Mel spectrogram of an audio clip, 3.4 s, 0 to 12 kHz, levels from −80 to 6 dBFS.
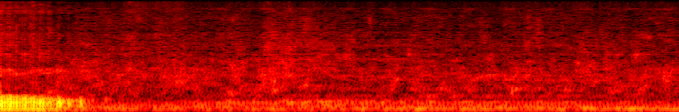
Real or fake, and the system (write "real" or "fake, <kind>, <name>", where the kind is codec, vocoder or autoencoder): fake, vocoder, Vocos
